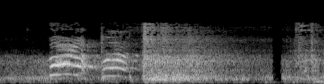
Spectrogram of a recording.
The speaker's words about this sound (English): Batteries of cannons in London, Edinburgh, Cardiff, Belfast, and other cities fired 41 rounds.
